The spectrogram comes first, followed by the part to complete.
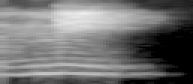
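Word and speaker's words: knee: na hora de anunciar eu não pronuncia esse Car eu falo direto ne eu não falo com carne eu falo ni oi povo que raio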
